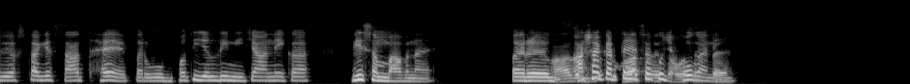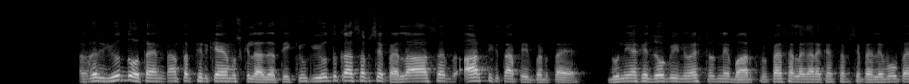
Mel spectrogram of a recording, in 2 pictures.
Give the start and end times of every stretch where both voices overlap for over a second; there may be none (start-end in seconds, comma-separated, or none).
5.5-7.3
